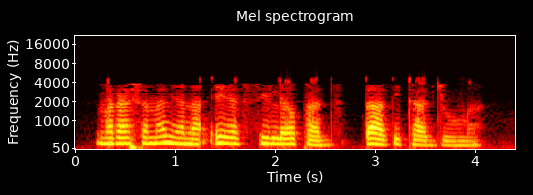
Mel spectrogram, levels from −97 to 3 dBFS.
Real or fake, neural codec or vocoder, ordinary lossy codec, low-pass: fake; codec, 16 kHz, 2 kbps, FunCodec, trained on LibriTTS, 25 frames a second; AAC, 16 kbps; 7.2 kHz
